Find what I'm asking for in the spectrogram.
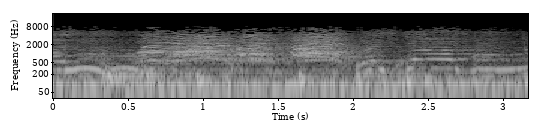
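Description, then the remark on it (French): Several dozen protesters in the Bari district of northern Khartoum, Sudan, shout and chant together, demanding the military free Prime Minister Abdallah Hamdok and restore civilian government; many voices rise and fall in loud, sustained waves with no pause across the few seconds. “Ils sont quelques dizaines dans le quartier de Bari, au nord de Khartoum, à crier leur frustration.”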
